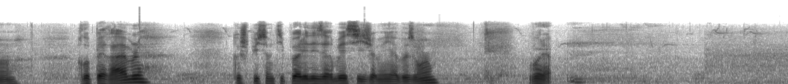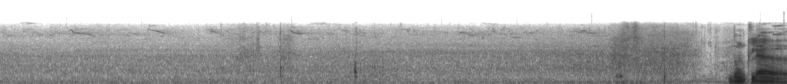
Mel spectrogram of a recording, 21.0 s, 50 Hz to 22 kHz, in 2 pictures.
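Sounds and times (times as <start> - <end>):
steady hiss: 0.0 - 21.0
small bird chirping: 6.2 - 21.0.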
